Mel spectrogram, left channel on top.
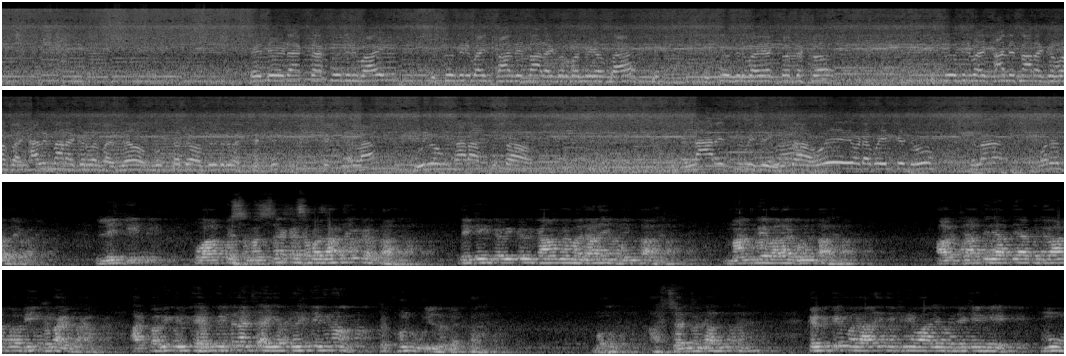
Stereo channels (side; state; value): both; different; correlation 0.00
